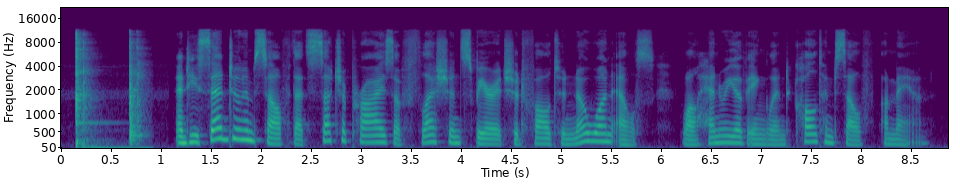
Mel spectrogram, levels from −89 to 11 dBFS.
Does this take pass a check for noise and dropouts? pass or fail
fail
